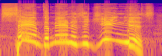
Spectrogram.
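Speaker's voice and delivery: loud, high-pitched slow insistence; hammed-up exasperated yell; exasperated director. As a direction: shout it at a stubborn cameraman, drawing it out. Director argues with stubborn cameraman.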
